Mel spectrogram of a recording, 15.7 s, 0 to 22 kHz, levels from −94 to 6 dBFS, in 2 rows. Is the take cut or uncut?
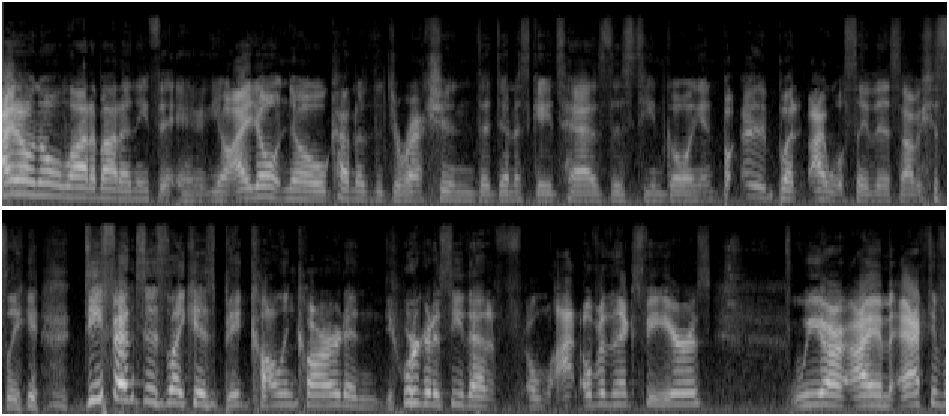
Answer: cut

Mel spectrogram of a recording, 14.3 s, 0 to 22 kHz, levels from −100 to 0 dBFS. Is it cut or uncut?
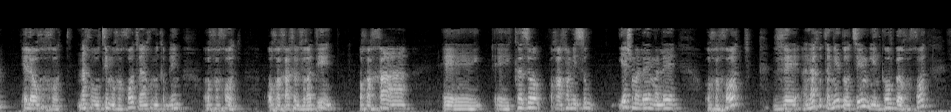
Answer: cut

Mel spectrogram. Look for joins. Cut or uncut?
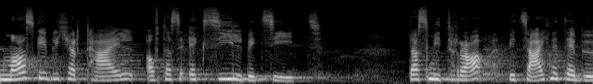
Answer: uncut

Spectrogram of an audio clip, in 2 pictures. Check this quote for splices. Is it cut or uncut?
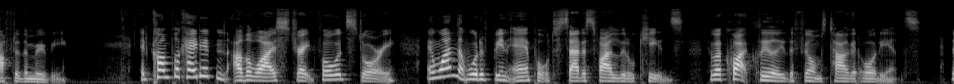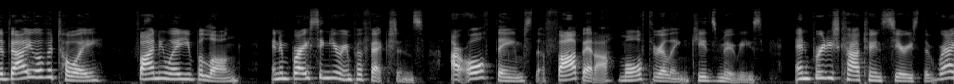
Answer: cut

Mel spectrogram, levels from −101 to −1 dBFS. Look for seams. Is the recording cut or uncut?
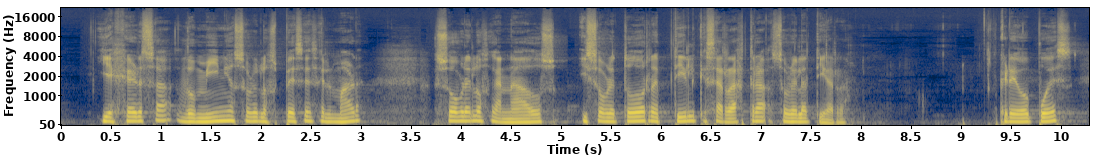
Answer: cut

